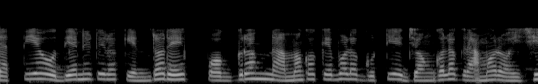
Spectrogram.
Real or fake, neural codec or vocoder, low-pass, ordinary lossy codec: real; none; 5.4 kHz; none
